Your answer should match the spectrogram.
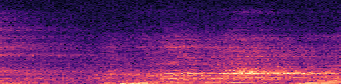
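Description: Speech only: a man speaking into a microphone, with a short pause about half a second in.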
